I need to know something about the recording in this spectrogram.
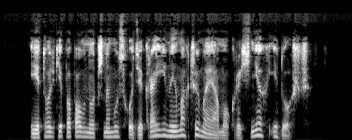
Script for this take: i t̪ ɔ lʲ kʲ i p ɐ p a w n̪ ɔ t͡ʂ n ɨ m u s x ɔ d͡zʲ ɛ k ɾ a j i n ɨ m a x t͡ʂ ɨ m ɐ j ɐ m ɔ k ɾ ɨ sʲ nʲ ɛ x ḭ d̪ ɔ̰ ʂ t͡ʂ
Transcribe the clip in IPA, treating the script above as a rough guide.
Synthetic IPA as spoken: i t̪ ɔ lʲ kʲ i p ɐ p a w n̪ ɔ t͡ʂ n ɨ m u s x ɔ d͡zʲ ɛ k ɾ a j i n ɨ m a x t͡ʂ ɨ m ɐ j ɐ m ɔ k ɾ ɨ sʲ nʲ ɛ x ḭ d̪ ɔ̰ ʂ t͡ʂ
